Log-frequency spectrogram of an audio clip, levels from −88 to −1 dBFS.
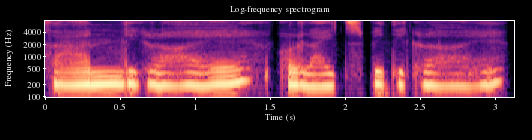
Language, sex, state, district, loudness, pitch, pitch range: Hindi, female, Arunachal Pradesh, Longding, -15 LUFS, 205 Hz, 200-215 Hz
